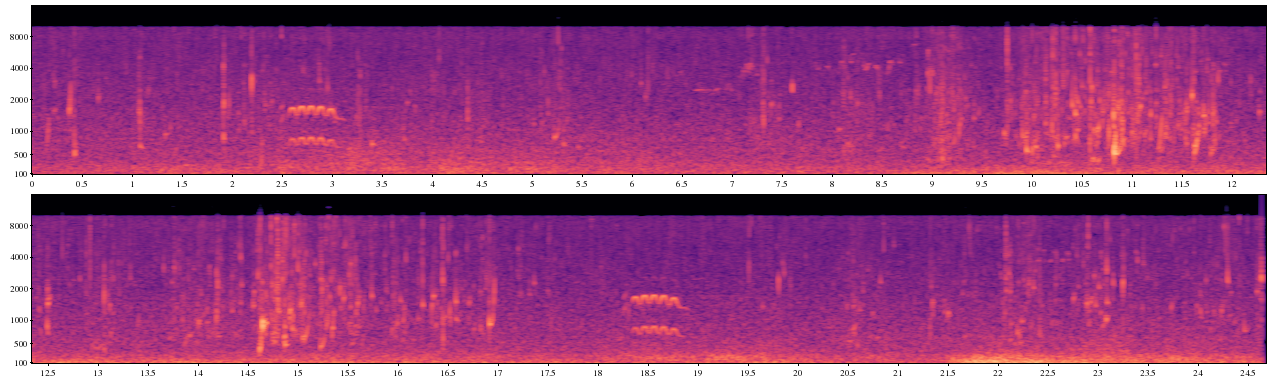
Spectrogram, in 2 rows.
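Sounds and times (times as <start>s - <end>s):
gentle water lapping and splashing on a lake: 0.0s - 24.6s
thunder rumbling: 2.4s - 6.6s, 8.7s - 24.6s
two-note loon call: 2.6s - 3.2s, 18.4s - 19.0s.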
